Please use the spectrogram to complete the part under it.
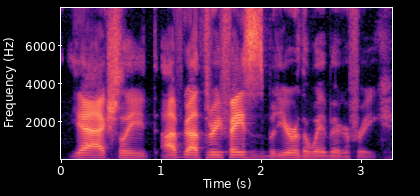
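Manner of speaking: ordinary talk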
